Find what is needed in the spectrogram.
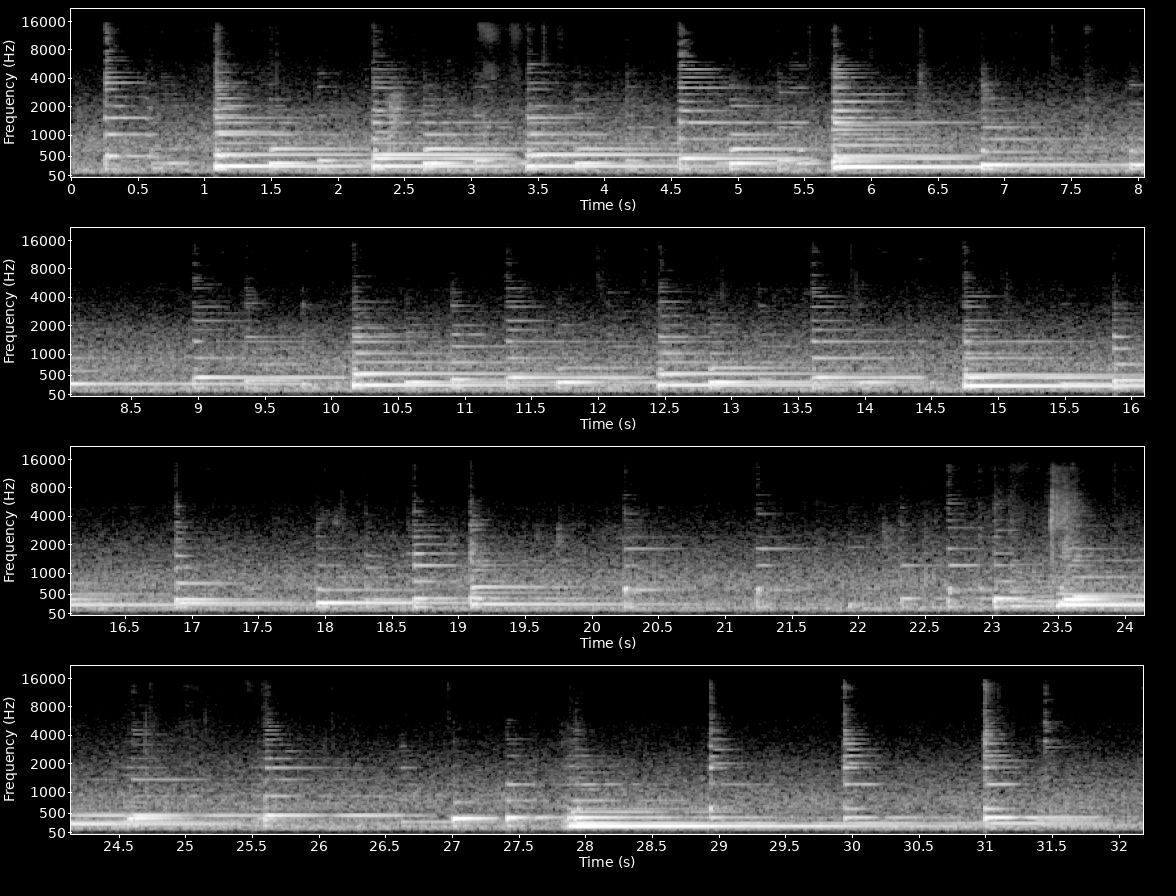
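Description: A ukulele played solo: a slow melody of plucked single notes and chords, each left to ring out and fade.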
